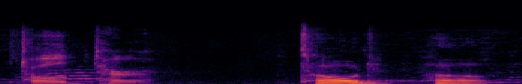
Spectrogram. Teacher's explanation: pronounce that D put that D up against the word her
